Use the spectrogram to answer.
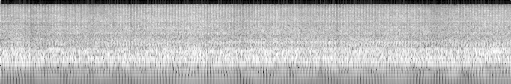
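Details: Troy Bilt Pony riding mower after its no-start was fixed (loose starter solenoid connection, new battery), with new blades: steady, even drone holding speed while cutting, no misses or surges; normal running under load.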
